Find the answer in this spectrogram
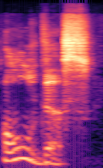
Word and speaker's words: Aldous: You see, look, I mean, your pronunciation, I can understand now. It's Aldous, which makes perfect sense. But I couldn't work out how that allocated to the way it was spelled.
